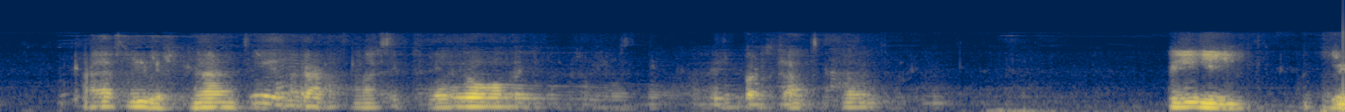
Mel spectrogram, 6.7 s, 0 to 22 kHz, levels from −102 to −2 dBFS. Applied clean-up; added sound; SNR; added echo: neural mask model DeepFilterNet 3.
